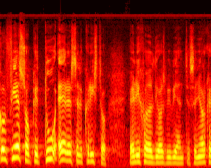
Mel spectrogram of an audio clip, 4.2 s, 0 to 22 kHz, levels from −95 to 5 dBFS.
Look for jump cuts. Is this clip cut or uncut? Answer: uncut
